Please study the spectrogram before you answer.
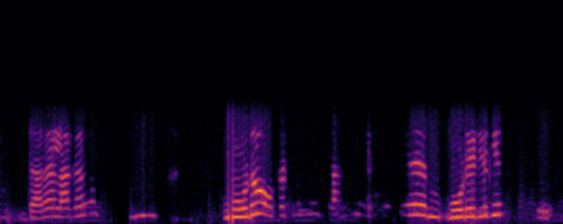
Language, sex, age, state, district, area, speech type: Telugu, female, 60+, Andhra Pradesh, Konaseema, rural, conversation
